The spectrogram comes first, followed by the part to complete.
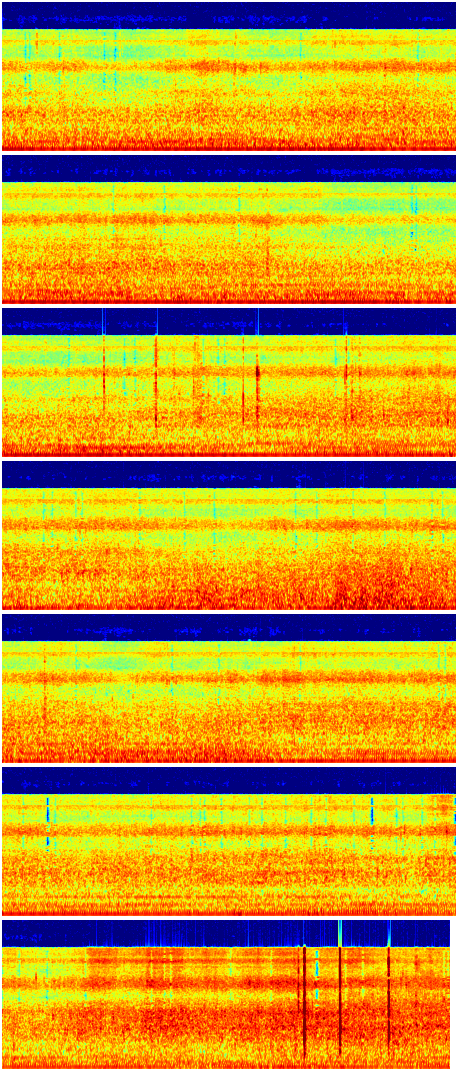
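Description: Wind buffeting the microphone and sea water rushing past the hull of a yacht under way, over a steady low drone. A louder surge of water comes about halfway through.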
